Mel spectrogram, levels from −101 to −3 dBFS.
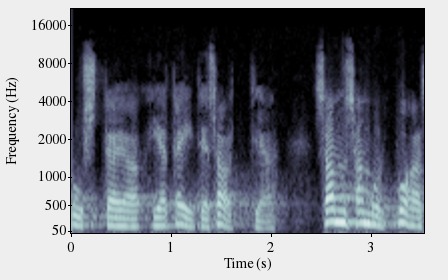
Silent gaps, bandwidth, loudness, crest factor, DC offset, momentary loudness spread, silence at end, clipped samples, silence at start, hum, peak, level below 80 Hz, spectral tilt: none; 11.5 kHz; -23 LUFS; 18 dB; under 0.1%; 15 LU; 0 s; under 0.1%; 0 s; none; -6 dBFS; -60 dBFS; -6 dB/octave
